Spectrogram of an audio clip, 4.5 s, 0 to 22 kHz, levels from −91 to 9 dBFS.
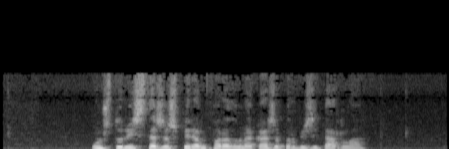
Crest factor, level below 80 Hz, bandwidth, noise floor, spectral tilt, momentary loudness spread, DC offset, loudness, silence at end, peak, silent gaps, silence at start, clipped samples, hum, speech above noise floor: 18 dB; -58 dBFS; 11.5 kHz; -61 dBFS; -5 dB/octave; 9 LU; under 0.1%; -19 LUFS; 0.85 s; -2 dBFS; none; 0.95 s; under 0.1%; none; 42 dB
